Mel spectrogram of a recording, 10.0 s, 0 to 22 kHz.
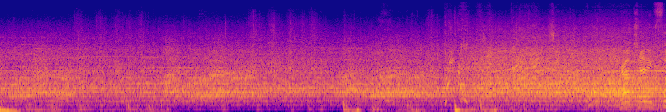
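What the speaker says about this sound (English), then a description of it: "Crowd chanting fight forever." Virtual arena crowd in the WWE 2K25 wrestling game chanting fight forever, a dense, roaring mass of voices swelling steadily under energetic commentary.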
